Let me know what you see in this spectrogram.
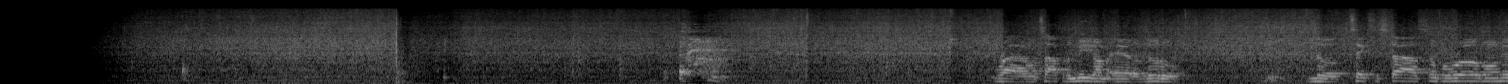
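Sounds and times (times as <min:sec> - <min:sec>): meat and vegetables sizzling in a pan: 0:00.7 - 0:15.0.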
